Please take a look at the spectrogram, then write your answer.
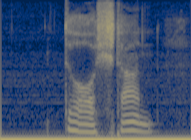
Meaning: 1. to have; to possess, to own 2. to be (doing something) 3. to keep, to hold
- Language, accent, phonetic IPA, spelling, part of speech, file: Persian, Iran, [d̪ɒːʃ.t̪ʰǽn], داشتن, verb, Fa-داشتن.ogg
